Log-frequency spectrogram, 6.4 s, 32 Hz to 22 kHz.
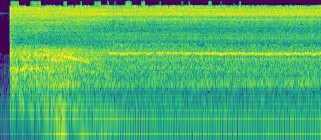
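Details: Lada Niva 4x4 fuel-injected engine after a full overhaul with a new oil pump and gears, idling with the belts removed so the alternator and water pump are ruled out. A steady high whine from the crankshaft end; the source is not found.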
